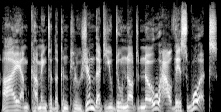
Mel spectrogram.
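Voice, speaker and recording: A chained demon with a low, unhurried drawl, every word dripping with cold irony, as a male narrator puts him on. The voice swings expressively through its lines. The recording is dry and close, with no room sound. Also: lively intonation, sharp tone, dry recording. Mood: ironic menacing. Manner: slow, ironic, menacing.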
